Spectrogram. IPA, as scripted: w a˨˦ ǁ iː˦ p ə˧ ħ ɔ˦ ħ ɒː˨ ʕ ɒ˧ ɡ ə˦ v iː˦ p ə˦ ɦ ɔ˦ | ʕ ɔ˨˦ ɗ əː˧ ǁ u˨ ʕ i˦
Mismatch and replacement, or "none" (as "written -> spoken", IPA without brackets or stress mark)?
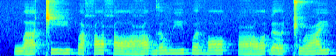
none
